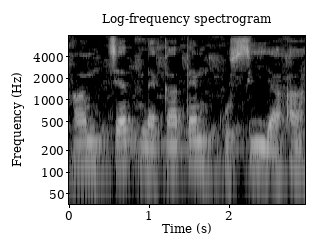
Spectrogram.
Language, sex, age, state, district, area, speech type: Santali, male, 30-45, West Bengal, Birbhum, rural, spontaneous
